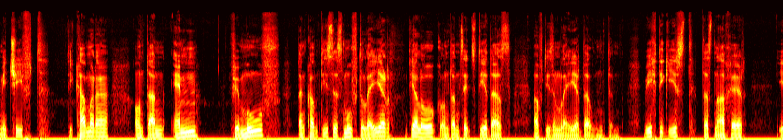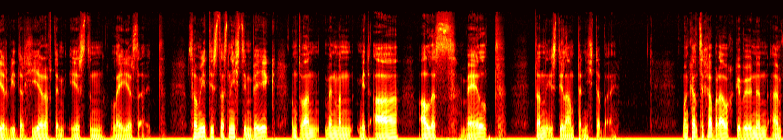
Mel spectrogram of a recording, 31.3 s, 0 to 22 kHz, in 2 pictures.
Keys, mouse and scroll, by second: 4.5 shift+click, 4.5 m, 10.5 shift+click, 10.5 m, 16.6 click, 16.6 m, 20.8 click, 22.9 a, 24.5 scroll up 1, 27.8 scroll down 1, 29.2 click.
